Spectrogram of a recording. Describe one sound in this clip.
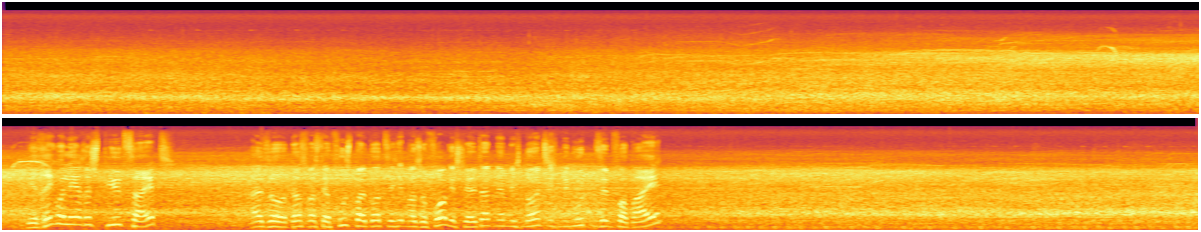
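A large stadium crowd roars and chants steadily, slowly growing louder.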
